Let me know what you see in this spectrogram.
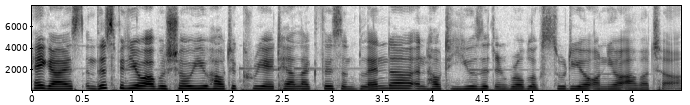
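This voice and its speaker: A woman's fairly high voice at a moderate pace, with music in the background. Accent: German. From Germany. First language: German. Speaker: 3D modeling tutorial creator. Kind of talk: software tutorial narration.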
